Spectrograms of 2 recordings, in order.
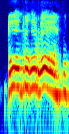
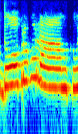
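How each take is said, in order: First: The greeting is said in a gloomy, flat tone. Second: The greeting is said in a cheerful, smiling tone. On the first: The greeting feels unpleasant to the listener. The speaker calls it wrong. "похмуре привітання" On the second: The greeting feels pleasant to the listener. The speaker calls it right. "і посміхнусь"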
